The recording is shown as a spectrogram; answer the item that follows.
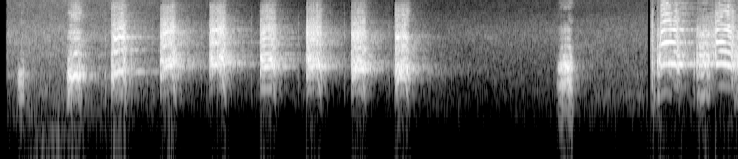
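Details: A seriema gives a run of eight loud, harsh yelping barks at about three per second, then a lone yelp and a final burst of rapid, ringing yelps; these screams can be heard for several kilometres.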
